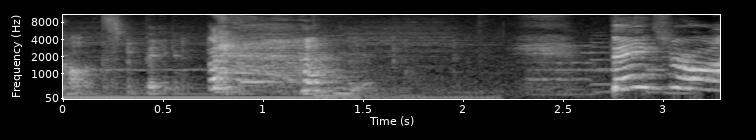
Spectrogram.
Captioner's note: laughing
